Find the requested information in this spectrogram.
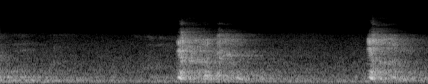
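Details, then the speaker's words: Adult male preacher, voice fading from coughing and heavy teaching, during a dawn Ramadan lecture; two short, sharp coughs about two seconds apart against room noise: cough. "lamat ya minta maaf suara saya ini rada-rada hilang karena apa namanya batuk tambah saya banyak mengajar hari ini"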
